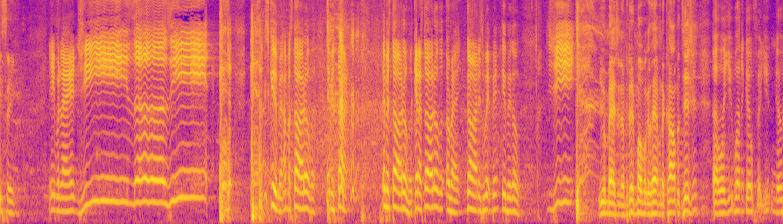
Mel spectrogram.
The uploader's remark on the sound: Roasting everybody in the crowd! Live from the Nashville Comedy festival, the new kings of comedy kick off three sold out shows for Cashville!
